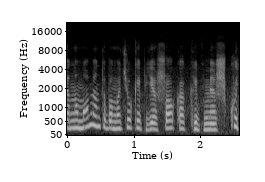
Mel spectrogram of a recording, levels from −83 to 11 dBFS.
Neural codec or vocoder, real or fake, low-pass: vocoder, 48 kHz, 128 mel bands, Vocos; fake; 14.4 kHz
